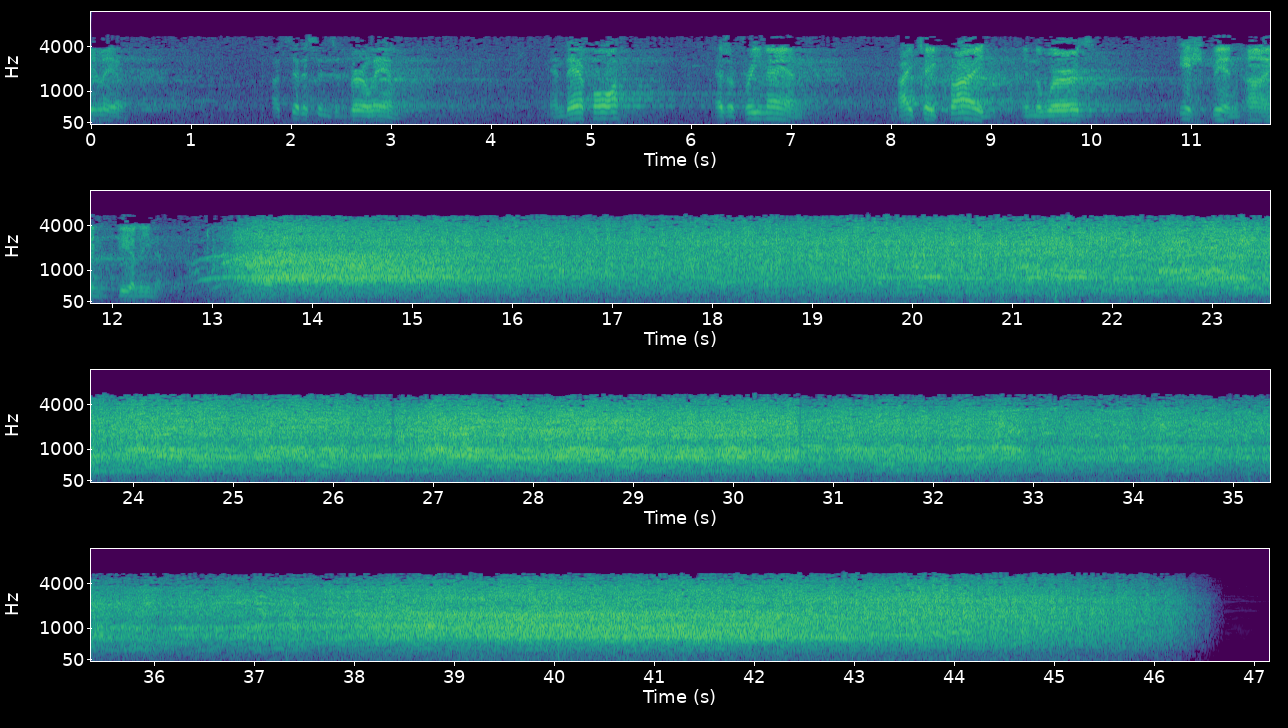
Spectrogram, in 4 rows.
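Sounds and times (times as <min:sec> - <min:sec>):
speech: 0:01.8 - 0:03.3, 0:04.6 - 0:07.3, 0:08.0 - 0:10.1, 0:10.9 - 0:12.6
crowd yelling: 0:12.8 - 0:46.4.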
